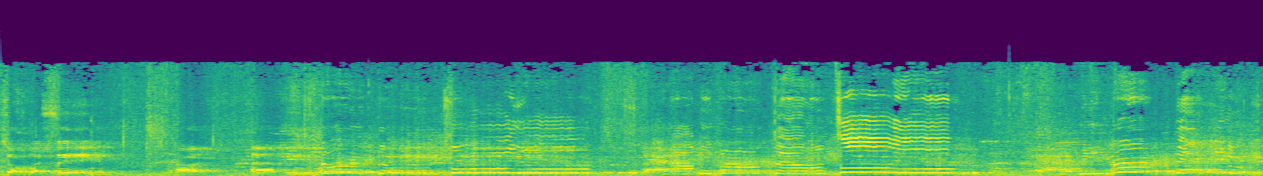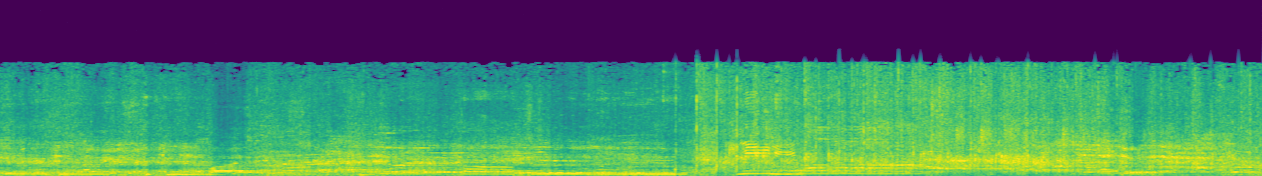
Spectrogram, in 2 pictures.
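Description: A crowd of adults chatters in a large echoing hall.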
